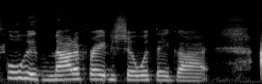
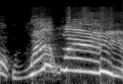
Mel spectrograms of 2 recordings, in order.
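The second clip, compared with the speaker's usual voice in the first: high, loud gasp then name; sudden realization, call it out; excited gasp and call; gasping shout; 13 semitones higher, 11 dB louder than usual. Real, not acted. Suddenly remembering colleague's name.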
